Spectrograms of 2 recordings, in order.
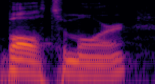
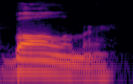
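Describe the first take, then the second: First: The city name is said in a general accent. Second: The city name is said in a local accent. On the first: This is how people elsewhere say it. "Now we pronounce it Baltimore" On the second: This is how locals say it. "but up there it's Ballimer"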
